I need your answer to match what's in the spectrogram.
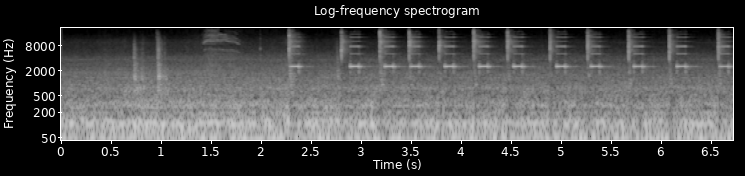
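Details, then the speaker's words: Relay removed from a Rotel RB-1092 Class D amplifier (powered, not in protection, no output) checked on audible continuity: chirps in short bursts about three times a second only while tapped; intermittent contacts, relay bad, to be replaced. "it works when you tap it just like when I tapped in the amplifier came on for a little bit but this relay is not good"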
